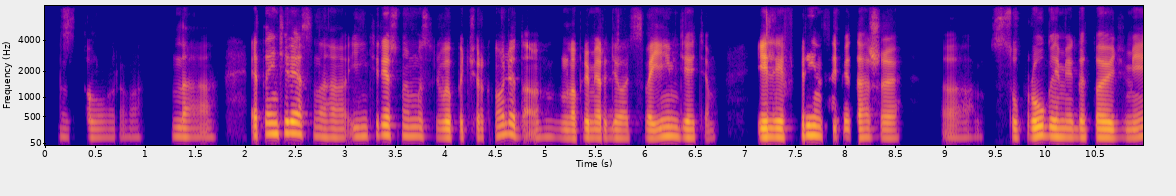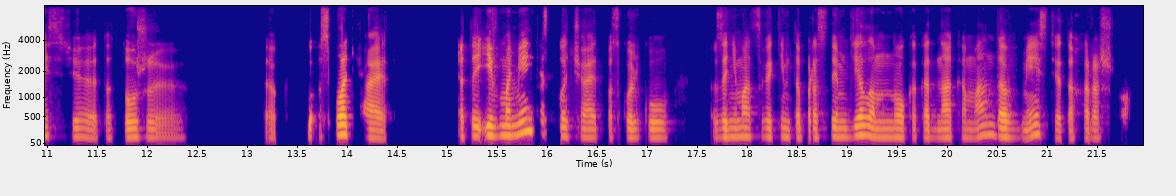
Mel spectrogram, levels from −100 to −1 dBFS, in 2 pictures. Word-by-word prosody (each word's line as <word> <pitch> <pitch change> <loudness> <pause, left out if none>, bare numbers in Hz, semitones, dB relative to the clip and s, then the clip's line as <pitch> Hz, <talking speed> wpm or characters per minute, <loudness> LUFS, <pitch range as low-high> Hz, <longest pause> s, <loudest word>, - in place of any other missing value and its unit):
Здорово, 135 0 -16 0.3
да. 140 -1 -8 0.3
Это 160 +4 0
интересно, 180 -9 +3
а, - - -10
и 145 - -9
интересную 160 +1 0
мысль 145 -2 -9
вы 130 0 +4
подчеркнули, 155 +9 -4
да. 135 -4 -7
Например, 130 -1 -1
делать 125 -1 -4
своим 130 +5 +1
детям, 130 -3 -3 0.4
или, 135 0 +8
в 135 +1 -20
принципе, 160 -4 +2
даже, 130 -1 -1 0.4
э, 65 0 -12 0.3
с - - -17
супругами 140 +1 +4
готовить 135 -1 +3
вместе 140 +3 -5
это 130 -2 -7
тоже, 130 - -3 0.8
э, - - -8 0.5
сплачает. 150 -8 +5 0.7
Это 155 - -1
и 160 +2 +6
в 155 - -5
моменте 195 +7 +3
сплачает, 135 -5 -4
поскольку 130 0 -4 0.4
заниматься 140 +2 -2
каким-то 140 -1 -4
простым 140 0 -4
делом, 145 -3 +2
но 135 -1 0
как 130 0 -12
одна 130 +1 0
команда, 140 +4 0
вместе- 130 +3 -4
это 120 - -5
хорошо. 125 0 -8
135 Hz, 125 wpm, -27 LUFS, 130-150 Hz, 0.8 s, или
